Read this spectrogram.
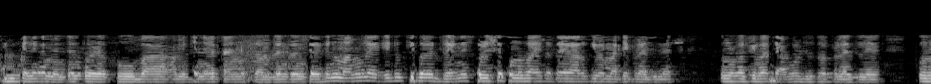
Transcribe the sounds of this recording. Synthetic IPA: imikɛnɛkamɛntenkoɹiɹakʰũbaːmikɛnɛkatajmɔtkɔmplenkenkɔɹĩtɛnumanubilaejtʊkikɔlɛdɹeneskoɹisɛkʊnʊbaɦitatɛaɹukibamatipɛlajdilɛ | kʊnʊbak̬ibatabɔɹduzapɛlajsilɛkʊn

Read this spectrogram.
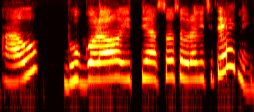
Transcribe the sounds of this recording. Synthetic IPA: aw | bʱuɡɔɭɔit̪iɦasɔ̃sowɾakit͡ʃʰit̪eni

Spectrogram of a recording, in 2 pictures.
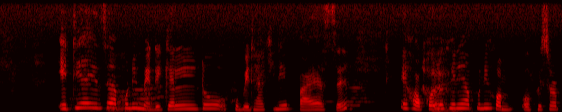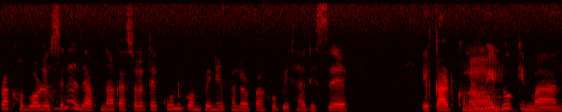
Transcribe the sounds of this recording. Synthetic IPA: etijaezɛapunimedikɛltʊxubidʱakʰinipajasɛ | ejxɔkɔlʊkʰiniapuniɔɔpʰisɔɹpɔɹakʰɔbɔɹlojsɛnɛzɛapʊnaɹkasɔtɔtɛkʊnkɔmpeniɹpʰalɔɹpɔɹaxubidʱadisɛ | ejkaɹdkʰɔnɔtbelukiman

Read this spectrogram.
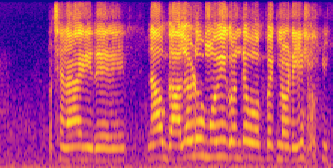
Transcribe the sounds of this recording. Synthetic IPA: t͡ʃɐnːaːɡid̪eɾi | naːʋɡaːloɽumuːʋiɡond̪eɦoːɡ̚beːknoːɽi

